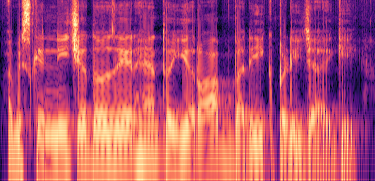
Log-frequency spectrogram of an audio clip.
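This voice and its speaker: A man's voice: medium pitch, creaky, dark tone. Patient man teaching Quran recitation. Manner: patient, spells each letter and then stretches the joined word slowly. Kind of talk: spelling out and drawing out Arabic syllables in a recitation lesson.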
